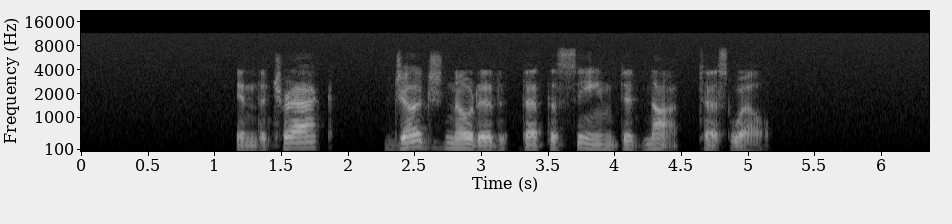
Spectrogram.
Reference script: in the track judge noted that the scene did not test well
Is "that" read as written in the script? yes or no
yes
